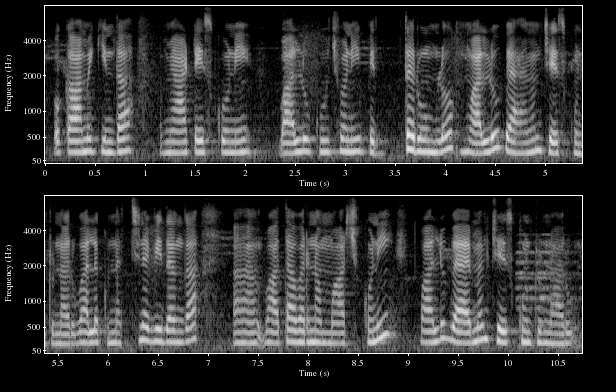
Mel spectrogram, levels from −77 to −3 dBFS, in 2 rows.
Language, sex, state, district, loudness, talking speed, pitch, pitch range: Telugu, female, Telangana, Nalgonda, -20 LUFS, 125 wpm, 215 Hz, 205-230 Hz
